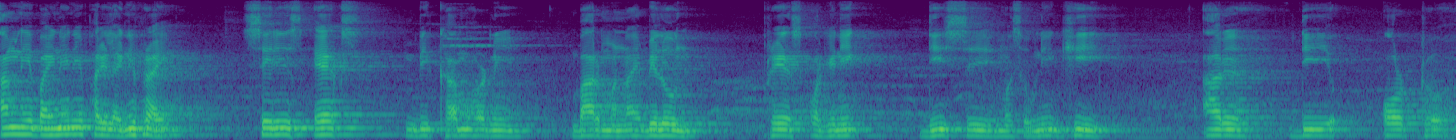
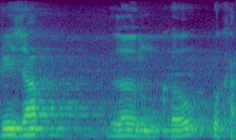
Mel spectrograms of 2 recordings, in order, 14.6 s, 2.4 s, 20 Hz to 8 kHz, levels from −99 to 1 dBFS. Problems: constant background noise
